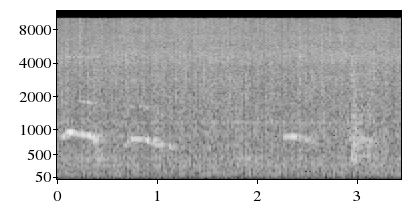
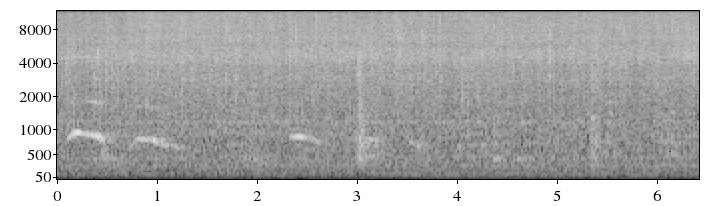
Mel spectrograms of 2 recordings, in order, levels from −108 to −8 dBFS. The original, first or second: first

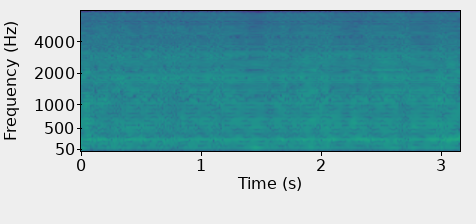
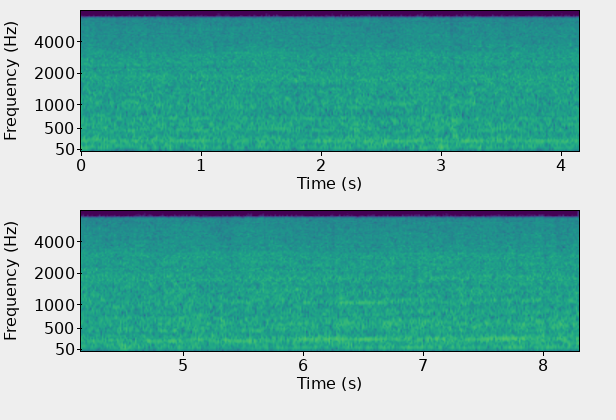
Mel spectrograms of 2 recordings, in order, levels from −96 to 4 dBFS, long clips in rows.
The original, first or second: second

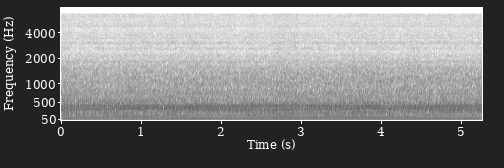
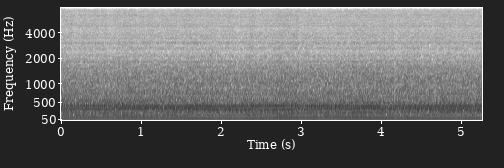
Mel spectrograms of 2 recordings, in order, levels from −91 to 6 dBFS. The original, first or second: second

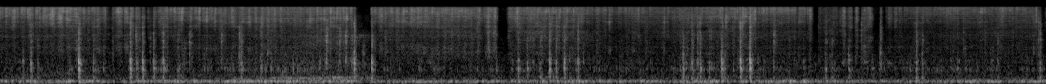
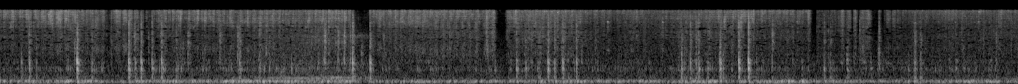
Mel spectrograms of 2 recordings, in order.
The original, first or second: second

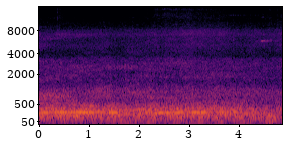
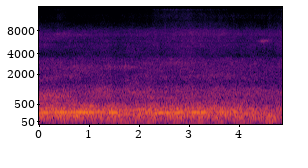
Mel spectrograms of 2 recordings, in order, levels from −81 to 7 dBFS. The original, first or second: first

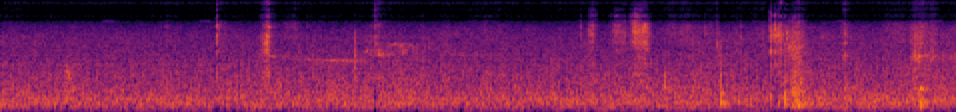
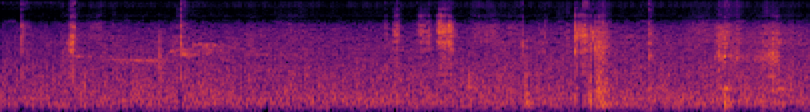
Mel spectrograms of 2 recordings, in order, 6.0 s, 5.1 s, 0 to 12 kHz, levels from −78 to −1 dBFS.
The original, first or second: second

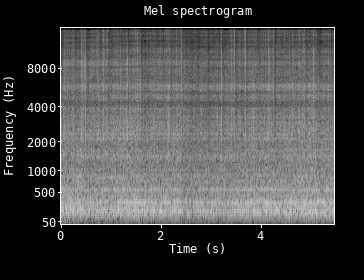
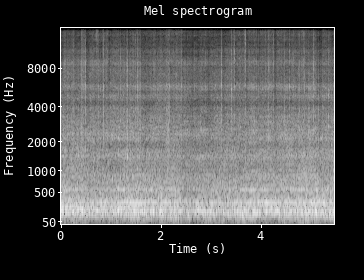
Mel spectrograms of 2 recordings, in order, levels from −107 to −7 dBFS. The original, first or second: first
